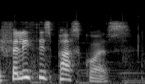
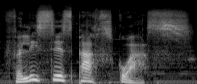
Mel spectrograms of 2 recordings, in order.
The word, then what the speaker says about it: Felices Pascuas: You would say Felices Pascuas. – Felices Pascuas. – Felices Pascuas, yes.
